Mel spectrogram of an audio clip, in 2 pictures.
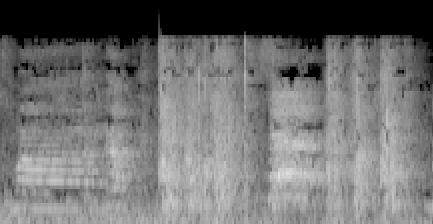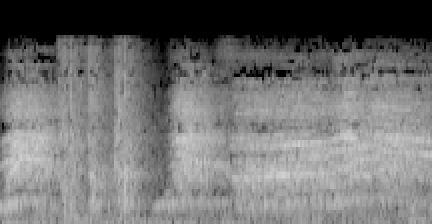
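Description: Students in a classroom perform a clapping chant, with bursts of rhythmic clapping and loud shouted call-outs from the children, broken by short pauses and ending in sustained group voices.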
